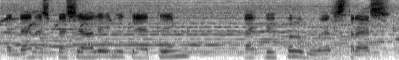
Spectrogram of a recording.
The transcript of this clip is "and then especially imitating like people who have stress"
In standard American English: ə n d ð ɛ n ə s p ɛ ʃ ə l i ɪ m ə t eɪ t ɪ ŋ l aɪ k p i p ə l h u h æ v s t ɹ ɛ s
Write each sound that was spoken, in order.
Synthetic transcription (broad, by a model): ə n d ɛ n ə s p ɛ s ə l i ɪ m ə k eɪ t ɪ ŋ l aɪ k p i p ə l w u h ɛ f s t ɹ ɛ s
